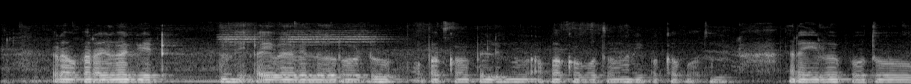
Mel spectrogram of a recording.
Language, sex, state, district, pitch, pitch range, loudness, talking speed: Telugu, male, Andhra Pradesh, Sri Satya Sai, 110 Hz, 110-115 Hz, -20 LUFS, 130 wpm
